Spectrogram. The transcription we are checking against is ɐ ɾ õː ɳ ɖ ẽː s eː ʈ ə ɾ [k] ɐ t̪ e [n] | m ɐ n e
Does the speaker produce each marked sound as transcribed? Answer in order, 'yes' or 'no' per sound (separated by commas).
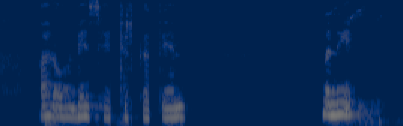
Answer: yes, yes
